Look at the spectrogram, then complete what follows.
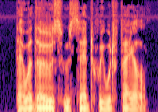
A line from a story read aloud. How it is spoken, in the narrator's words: continued Michael, in his low tone that carried clearly under the boisterous noise that filled the carriage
